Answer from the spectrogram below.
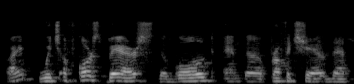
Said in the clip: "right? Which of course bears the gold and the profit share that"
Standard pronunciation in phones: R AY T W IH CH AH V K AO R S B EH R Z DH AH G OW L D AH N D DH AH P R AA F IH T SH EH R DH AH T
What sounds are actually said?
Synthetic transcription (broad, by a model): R AY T W IH CH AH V K AO R S B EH R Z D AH G OW L D AH N D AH P R AA F IH T SH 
